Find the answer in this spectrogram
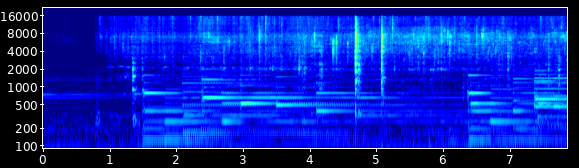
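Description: Paneer cubes sizzling as they are laid into hot ghee in a non-stick frying pan, the sizzle building as more pieces go in, with a few sharp clicks of a spatula. Soft keyboard background music plays underneath.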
